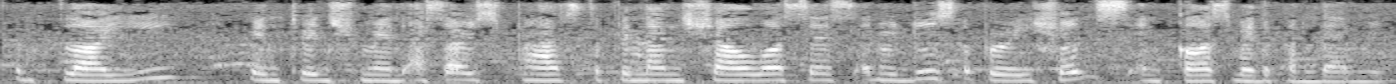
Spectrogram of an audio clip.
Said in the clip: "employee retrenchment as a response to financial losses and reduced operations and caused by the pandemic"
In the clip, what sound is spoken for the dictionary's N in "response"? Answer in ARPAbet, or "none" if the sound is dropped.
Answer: none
